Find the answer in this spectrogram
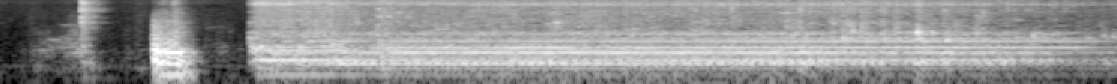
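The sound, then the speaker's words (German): Two brief knocks, then a coffee machine grinds beans with a loud, steady, droning whir that holds unbroken for about six seconds, with no one speaking. “Aber deine Kaffeeaufnahme ist ja dann ungestört drauf, ist doch auch was.”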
